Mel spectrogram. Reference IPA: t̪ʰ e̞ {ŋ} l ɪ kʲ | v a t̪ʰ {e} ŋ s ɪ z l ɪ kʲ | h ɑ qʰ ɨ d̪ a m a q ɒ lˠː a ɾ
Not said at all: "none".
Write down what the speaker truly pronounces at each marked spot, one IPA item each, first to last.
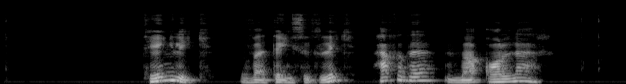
ŋ, e

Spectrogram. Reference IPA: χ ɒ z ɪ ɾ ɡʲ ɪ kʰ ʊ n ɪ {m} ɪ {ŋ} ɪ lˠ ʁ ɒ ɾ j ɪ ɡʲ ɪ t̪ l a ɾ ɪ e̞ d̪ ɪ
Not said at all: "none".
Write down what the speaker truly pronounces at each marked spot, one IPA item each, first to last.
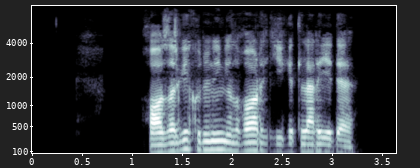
n, ŋ

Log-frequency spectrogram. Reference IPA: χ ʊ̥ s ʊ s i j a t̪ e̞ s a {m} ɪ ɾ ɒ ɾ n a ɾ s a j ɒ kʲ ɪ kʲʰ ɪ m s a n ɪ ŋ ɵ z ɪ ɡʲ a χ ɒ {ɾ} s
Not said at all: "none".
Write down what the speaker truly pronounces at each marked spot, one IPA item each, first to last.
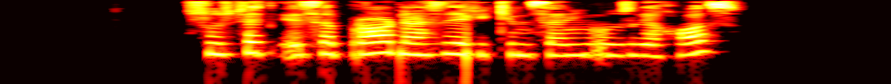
b, none

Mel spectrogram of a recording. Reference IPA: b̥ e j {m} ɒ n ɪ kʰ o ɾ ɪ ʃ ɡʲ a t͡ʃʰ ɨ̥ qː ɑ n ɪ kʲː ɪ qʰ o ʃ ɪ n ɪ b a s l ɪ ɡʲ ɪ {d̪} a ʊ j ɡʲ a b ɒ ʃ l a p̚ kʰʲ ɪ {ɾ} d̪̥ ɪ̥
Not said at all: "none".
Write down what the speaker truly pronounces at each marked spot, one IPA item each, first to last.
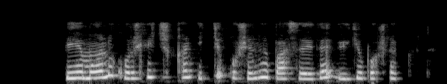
m, d̪, ɾ

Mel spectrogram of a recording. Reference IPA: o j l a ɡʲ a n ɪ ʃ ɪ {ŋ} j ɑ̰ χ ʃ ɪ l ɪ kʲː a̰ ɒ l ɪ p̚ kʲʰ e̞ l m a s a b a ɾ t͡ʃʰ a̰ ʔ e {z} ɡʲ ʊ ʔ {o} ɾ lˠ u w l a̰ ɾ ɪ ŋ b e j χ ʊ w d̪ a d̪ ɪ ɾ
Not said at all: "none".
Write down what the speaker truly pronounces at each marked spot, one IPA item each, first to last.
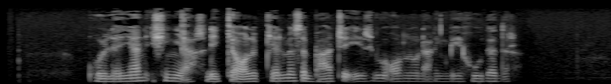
ŋ, z, ɒ

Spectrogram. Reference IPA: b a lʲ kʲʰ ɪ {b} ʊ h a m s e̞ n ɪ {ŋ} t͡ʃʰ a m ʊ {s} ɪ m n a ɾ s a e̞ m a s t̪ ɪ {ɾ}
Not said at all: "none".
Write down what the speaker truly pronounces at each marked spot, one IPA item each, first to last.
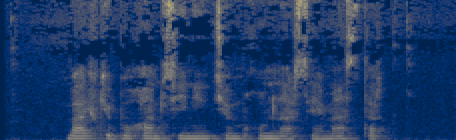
b, ŋ, h, ɾ

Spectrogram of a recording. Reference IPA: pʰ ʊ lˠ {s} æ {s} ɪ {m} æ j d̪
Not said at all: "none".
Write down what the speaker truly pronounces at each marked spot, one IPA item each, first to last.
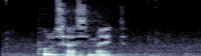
s, s, m

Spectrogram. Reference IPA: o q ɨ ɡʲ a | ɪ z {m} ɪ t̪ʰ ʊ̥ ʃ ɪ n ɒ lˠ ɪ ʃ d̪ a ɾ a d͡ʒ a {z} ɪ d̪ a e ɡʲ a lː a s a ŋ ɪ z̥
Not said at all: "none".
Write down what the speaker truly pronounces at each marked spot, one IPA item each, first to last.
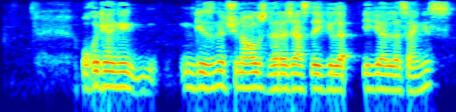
n, s

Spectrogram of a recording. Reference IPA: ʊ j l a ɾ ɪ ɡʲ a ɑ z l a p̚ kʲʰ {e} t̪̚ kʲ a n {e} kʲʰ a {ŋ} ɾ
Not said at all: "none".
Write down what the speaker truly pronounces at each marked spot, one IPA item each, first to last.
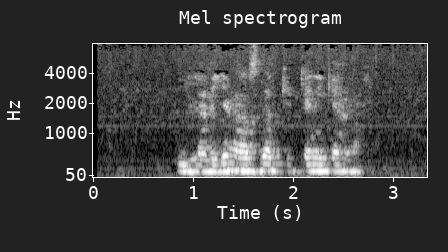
e, e, n

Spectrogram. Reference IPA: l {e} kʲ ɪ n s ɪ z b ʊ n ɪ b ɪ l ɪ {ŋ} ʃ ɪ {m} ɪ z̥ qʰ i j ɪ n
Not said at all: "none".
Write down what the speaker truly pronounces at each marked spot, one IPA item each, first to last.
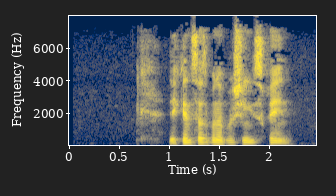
e, none, ŋ

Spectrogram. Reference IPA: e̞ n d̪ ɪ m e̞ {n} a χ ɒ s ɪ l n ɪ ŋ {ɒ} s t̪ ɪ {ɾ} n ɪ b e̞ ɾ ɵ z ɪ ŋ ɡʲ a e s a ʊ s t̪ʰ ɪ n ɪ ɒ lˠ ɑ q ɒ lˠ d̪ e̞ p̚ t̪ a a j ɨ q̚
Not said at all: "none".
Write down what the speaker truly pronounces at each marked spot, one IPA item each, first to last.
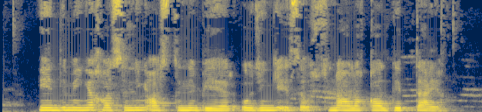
ŋ, ɒ, none

